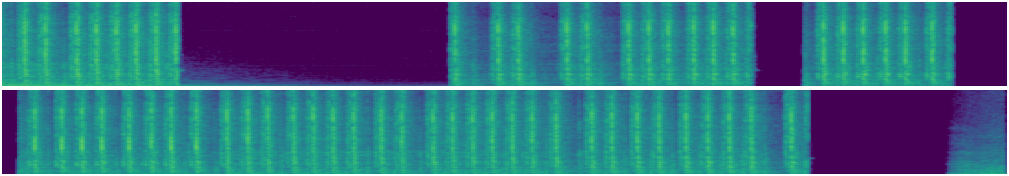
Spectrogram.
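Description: Typewriter sound effect: rapid keystroke clacking at about ten keys a second, in several runs broken by short silent pauses, timed to on-screen text being typed out.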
